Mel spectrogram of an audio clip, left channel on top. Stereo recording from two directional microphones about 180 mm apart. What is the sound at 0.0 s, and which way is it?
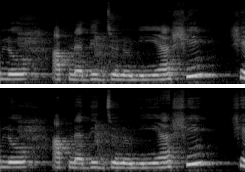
A woman's voice, 10° right (ahead or behind).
